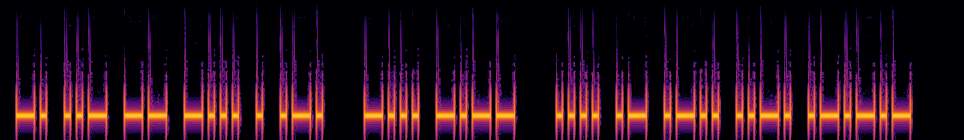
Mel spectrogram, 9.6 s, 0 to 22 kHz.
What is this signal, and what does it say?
Morse code, heard as a keyed tone, about 20 wpm, 700 Hz. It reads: NUMBER BY HALF.
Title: Sentences from Top 1100 Words 20wpm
